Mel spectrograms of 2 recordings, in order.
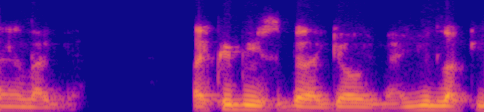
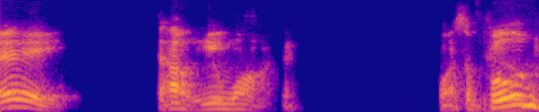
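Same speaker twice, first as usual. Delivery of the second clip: mimicked voice with attitude, higher pitch; 5 semitones higher than usual. Retelling how his dad greeted a visitor: imitating his dad's attitude. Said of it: "with an attitude".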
